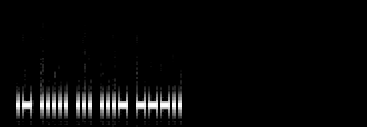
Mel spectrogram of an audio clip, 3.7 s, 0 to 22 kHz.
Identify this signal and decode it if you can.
Morse code, heard as a keyed tone, about 39 wpm, 700 Hz. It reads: A5SV8
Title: Code Groups - 5 Letter:Numbers - 40wpm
